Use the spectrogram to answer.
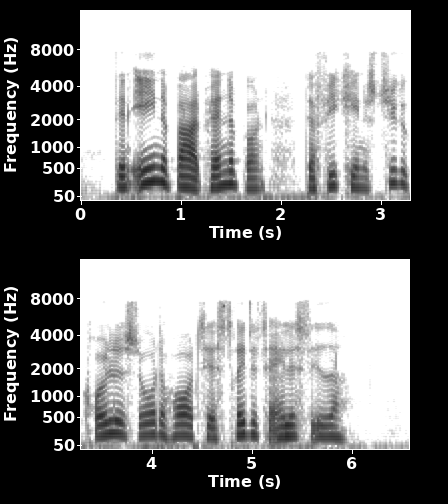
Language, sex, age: Danish, female, 36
